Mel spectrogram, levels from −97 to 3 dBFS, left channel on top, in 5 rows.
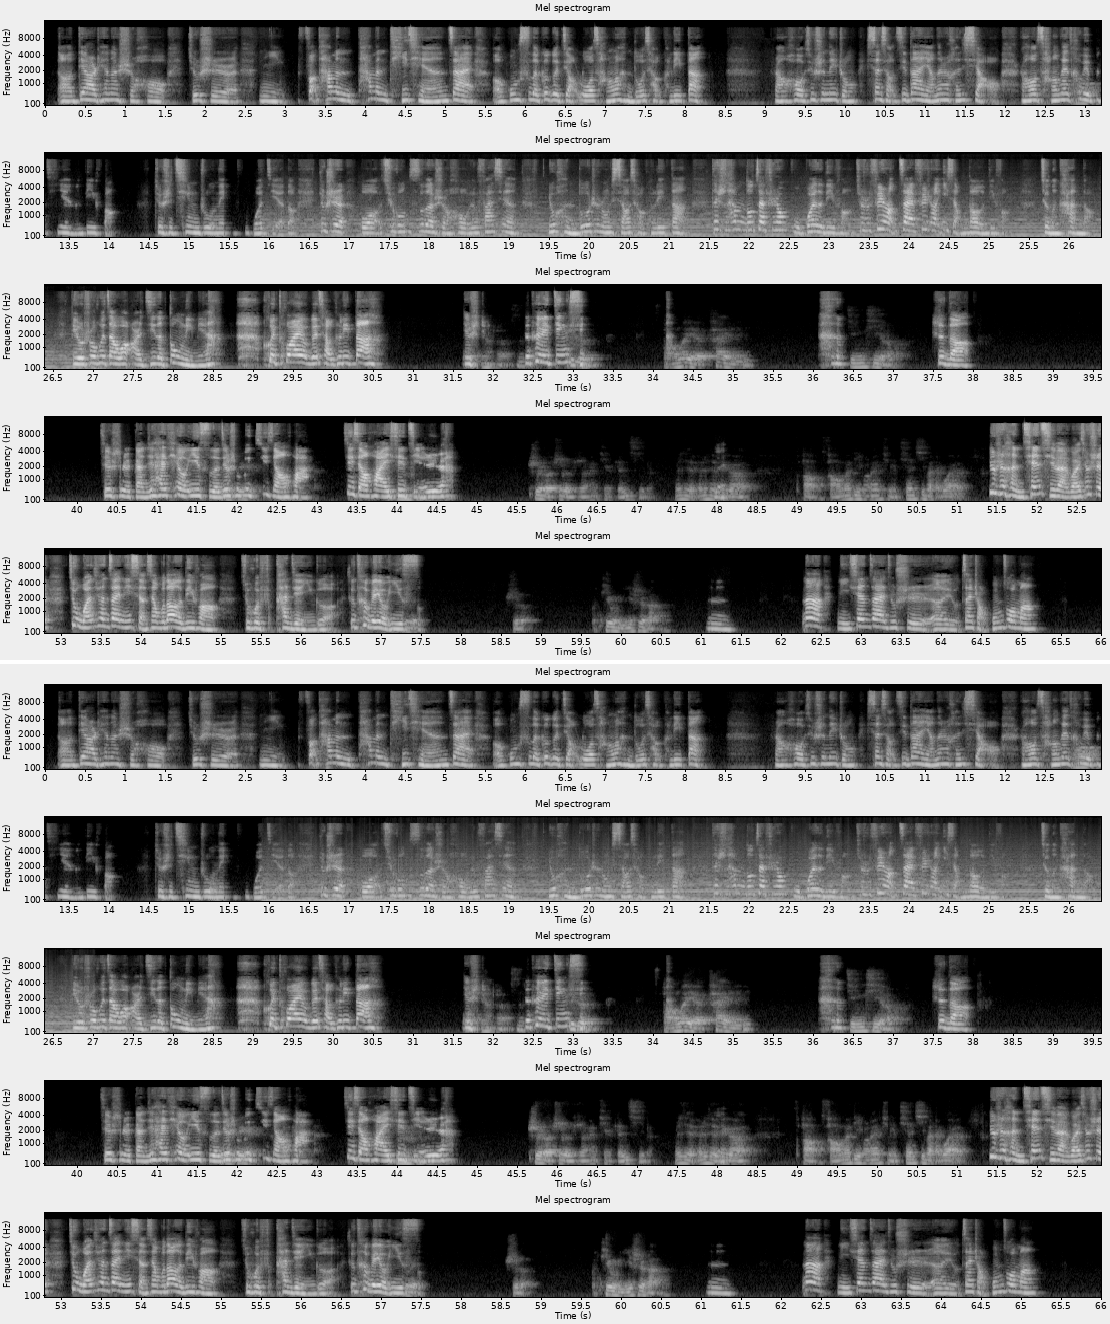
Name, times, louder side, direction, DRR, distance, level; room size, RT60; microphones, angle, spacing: voice 1, 0.2-3.0 3.3-8.2 8.6-8.7 9.1-13.1 13.4-14.1 14.6-15.4 15.8-30.6 31.6-31.8 32.4-33.0 36.1-36.4 37.5-37.9 40.3-42.9 43.4-44.7 48.0-48.1 51.4-57.3 61.1-61.4 62.3-65.2, left 3 dB, 20° left, 0.4 m, -24 dB
voice 2, 12.8-13.2 15.2-15.4 31.6-32.4 32.9-33.3 34.1-35.2 36.2-37.2 41.8-42.3 42.5-42.8 44.0-44.6 45.6-47.2 47.5-48.5 49.1-51.2 57.3-57.5 58.6-58.9 59.6-60.6, right 4 dB, 65° right, 0.5 m, -37 dB
sound 1, 15.9-27.9, right 5 dB, 45° right, 1.0 m, -35 dB
5.4 x 2.8 x 2.6 m
head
